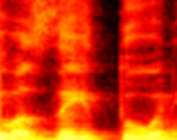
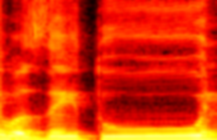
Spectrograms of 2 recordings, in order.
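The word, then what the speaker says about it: وَالزَّيْتُونِ: അതിന് തൊട്ട് മുമ്പ് നീട്ടലാണല്ലോ, സൈത്തൂ എന്നുള്ള ആ ഒരു നീട്ടലാണ്. അപ്പോൾ നമ്മളായിട്ട് സുക്കൂനിട്ട് ഒരു പാരായണം അവിടെ അവസാനിപ്പിക്കുന്നു, അതിൻ്റെ തൊട്ട് മുമ്പ് നീട്ടലാണ്. ആ നീട്ടൽ 6 ഹർക്കത്തിൻ്റെ ദൈർഘ്യം വരെ നീട്ടാം. അതാണ് മദ് ആരിദ്.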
